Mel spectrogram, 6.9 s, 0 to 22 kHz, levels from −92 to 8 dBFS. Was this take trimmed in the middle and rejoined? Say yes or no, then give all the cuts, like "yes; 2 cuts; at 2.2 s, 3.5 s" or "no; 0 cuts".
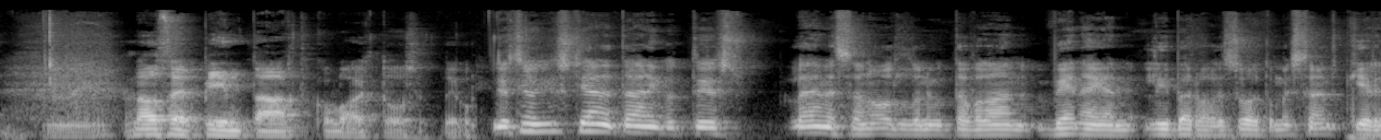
yes; 1 cut; at 2.4 s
